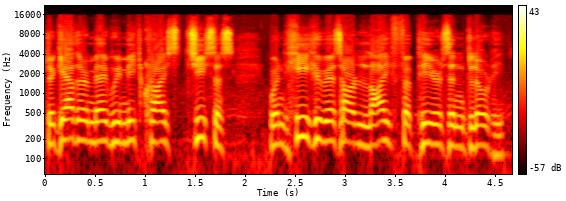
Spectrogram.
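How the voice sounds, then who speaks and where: A man leading a burial service outdoors at a cemetery, reciting the prayers in a solemn, measured way. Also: high-pitched, smooth. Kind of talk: liturgical graveside prayer.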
